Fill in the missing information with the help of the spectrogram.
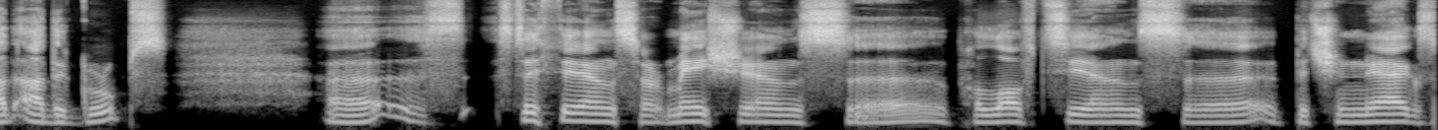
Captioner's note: speaks foreign language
